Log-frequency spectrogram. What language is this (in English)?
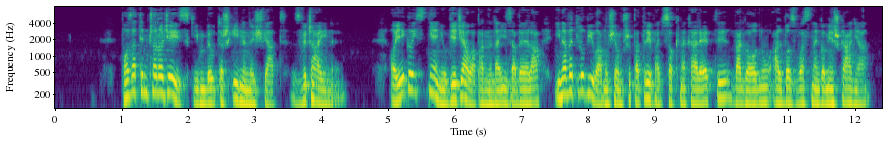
Polish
